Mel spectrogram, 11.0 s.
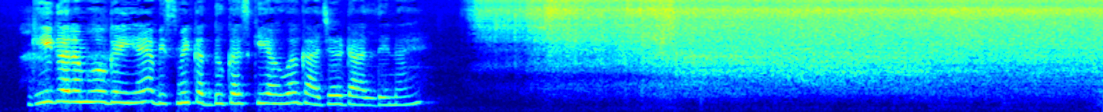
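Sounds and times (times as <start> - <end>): carrots sizzling in hot ghee: 4.6 - 11.0.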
